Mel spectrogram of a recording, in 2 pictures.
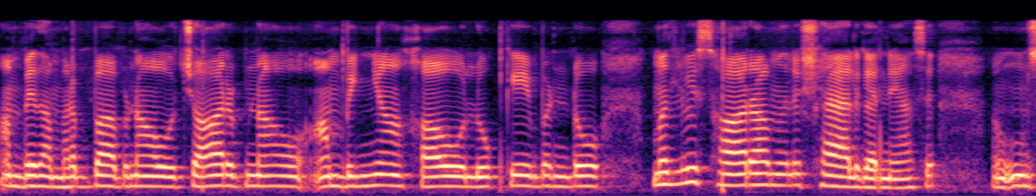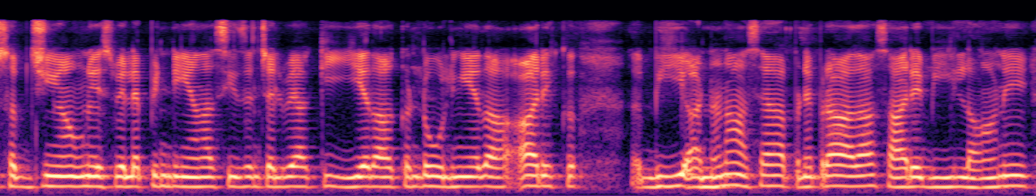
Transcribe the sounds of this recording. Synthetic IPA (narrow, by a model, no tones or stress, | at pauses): əmbẽːd̪aːməɾəbaːbənaːoːt͡ʃaːɾbənaːoːʔəmbijãːkʰaːoːloːkẽːbəɳɖoː | mət̪ləbiːsaːɾaːmət̪ləbʃɛːlkəɾneːas | ʊnsəbd͡ʒijãːʊnːɪsʋeːleːpɪɳɖɪjãːd̪aːsiːzənt͡ʃəlʋejaːkiːeːd̪aːkəɳɖoːlɪjẽːd̪aːʔəɾɪk | biːənəɳaːsɛ̃ːəpɳeːpɾaːd̪aːsaːɾeːbiːlaːnẽː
